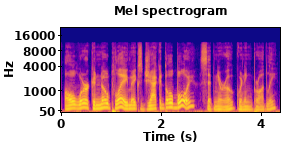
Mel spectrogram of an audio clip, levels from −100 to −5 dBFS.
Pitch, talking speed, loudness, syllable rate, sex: 125 Hz, 190 wpm, -17 LUFS, 4.4 syllables/s, male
